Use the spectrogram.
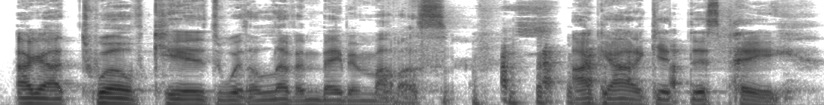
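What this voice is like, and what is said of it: Put-on accent. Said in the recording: “I said I wasn't gonna do an accent, but apparently I just did it”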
